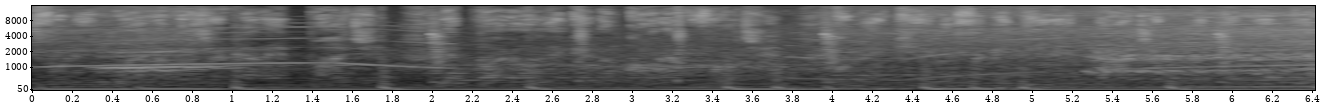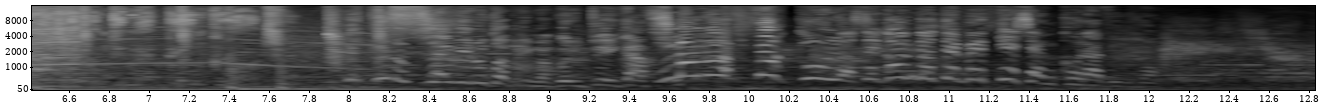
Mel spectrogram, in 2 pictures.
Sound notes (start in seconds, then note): 0.3 tire screeching; 2.0 siren wailing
